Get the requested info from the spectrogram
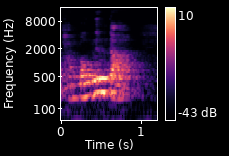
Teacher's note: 단어와 단어 사이에서도 일어나기 때문에 밥이라는 명사 하나에 먹는다라는 동사 각각의 단어지만 단어 사이에서도 밥 먹는다라는 걸로 비음이 일어나는 겁니다 · 니은, 미음, 비음을 만나니까 조음의 위치는 그대로 있으면서 기억의 여린입 천장 소리에서 소리가 나는 이음으로 디귿은 치조음의 니은으로 비읍은 입술 소리에서 비음인 미음으로 조음의 위치는 그대로 조음 방법의 동화가 된 비음화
